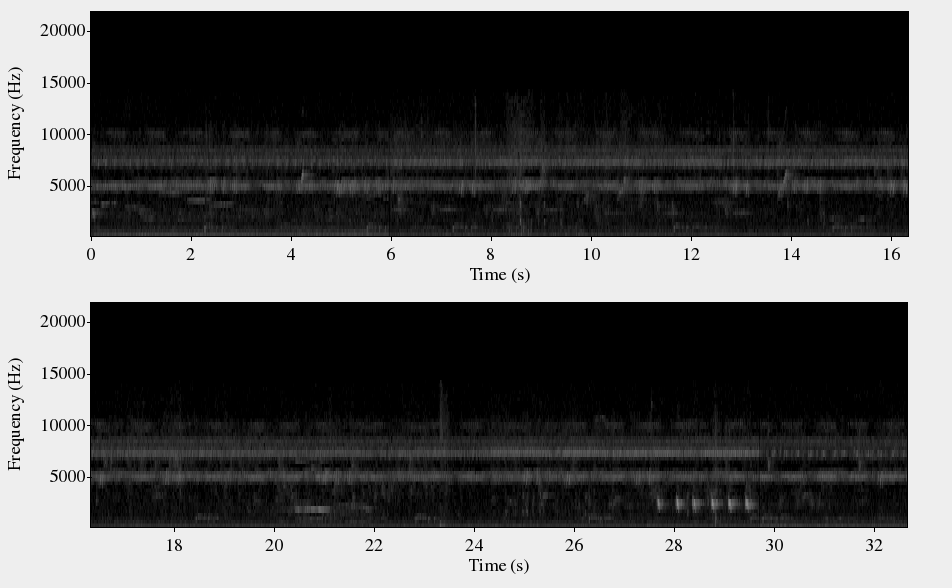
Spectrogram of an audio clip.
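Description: Faint, steady high-pitched trilling of insects in the vegetation, with scattered faint bird calls. Near the end comes a quick run of six sharp chirps, the loudest sound here.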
